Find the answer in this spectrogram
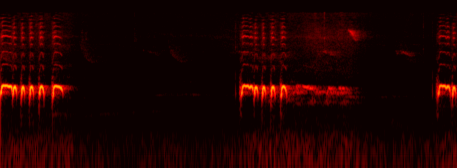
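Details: Zebra dove song: loud pulsed cooing bursts of about five beats, each trailing into a held note, repeating roughly every two seconds in an otherwise quiet setting.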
